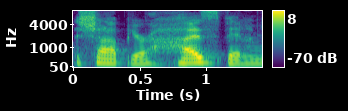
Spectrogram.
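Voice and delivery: normal talking voice

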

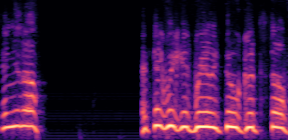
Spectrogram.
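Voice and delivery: muffled as through a mask. Pitching show ideas to his co-hosts while wearing a mask, muffled voice. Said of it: "Why is your voice muffled?".

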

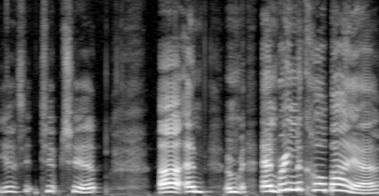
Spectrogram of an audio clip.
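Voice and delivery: terrible put-on English accent. Inviting a guest onto the podcast, in a terrible english accent. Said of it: "in a terrible English accent?".

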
